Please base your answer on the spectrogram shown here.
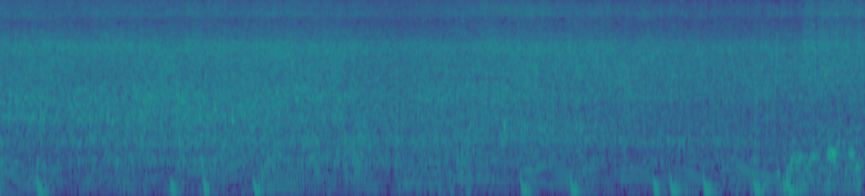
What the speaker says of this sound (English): I'm using the oil from the fried fish. I have to pre-cook the natural seasoning.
